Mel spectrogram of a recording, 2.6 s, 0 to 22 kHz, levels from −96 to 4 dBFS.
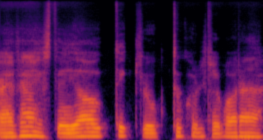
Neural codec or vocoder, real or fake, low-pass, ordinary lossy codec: codec, 44.1 kHz, 2.6 kbps, DAC; fake; none; none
